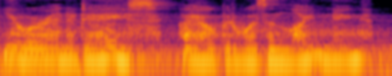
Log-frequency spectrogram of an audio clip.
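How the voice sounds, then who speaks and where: A woman's voice: low voice, little pitch movement, brisk, close to an everyday voice. An actress playing a blunt, wry female assassin with a dry, sardonic manner, in a game. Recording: echoey with long reverb, music behind.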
